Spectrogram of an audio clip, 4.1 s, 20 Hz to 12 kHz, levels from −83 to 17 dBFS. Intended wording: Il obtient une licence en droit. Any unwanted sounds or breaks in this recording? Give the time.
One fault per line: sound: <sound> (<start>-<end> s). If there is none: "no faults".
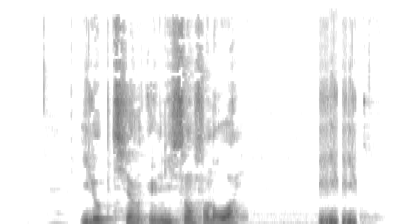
sound: laugh (3.2-3.6 s)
